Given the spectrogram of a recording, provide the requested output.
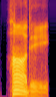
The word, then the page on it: hardy: British English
